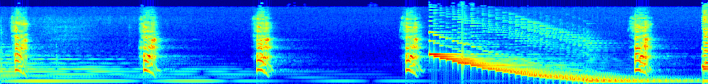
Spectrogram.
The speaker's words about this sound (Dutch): Nou, ik heb ook nog de hik.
